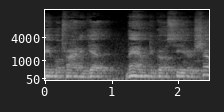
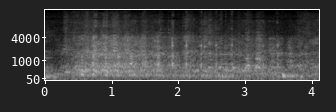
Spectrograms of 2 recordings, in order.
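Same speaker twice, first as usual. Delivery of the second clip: breathy giggle before the story; can't hold back the laugh; giggling laugh; 5 semitones higher than usual. Real, not acted. Comic giggling to the crowd before the punchline.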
